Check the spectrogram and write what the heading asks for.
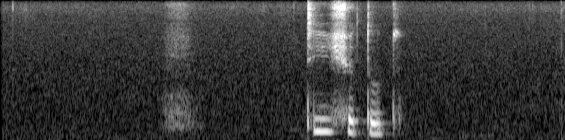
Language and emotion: Russian, neutral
